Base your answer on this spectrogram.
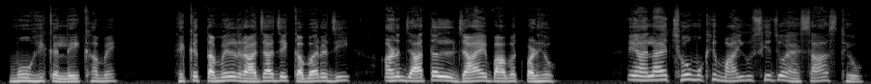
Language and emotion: Sindhi, sad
